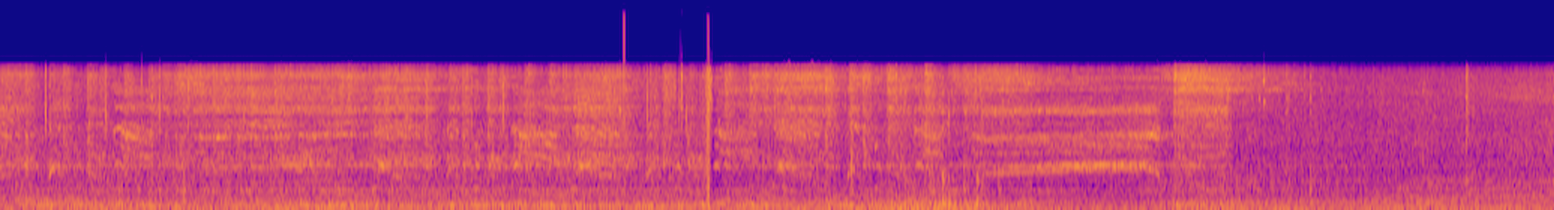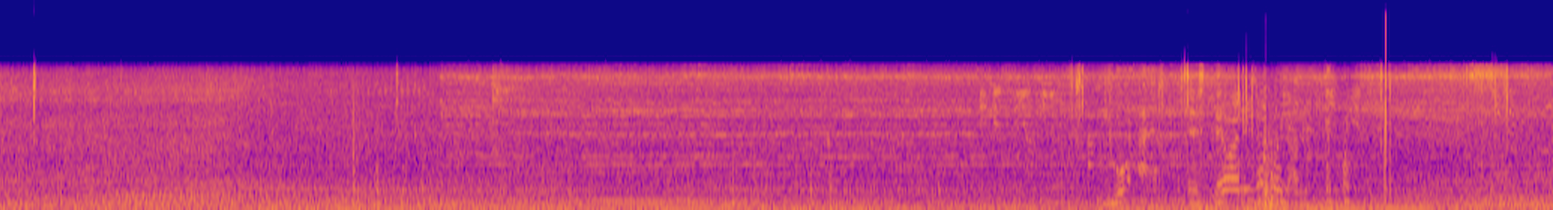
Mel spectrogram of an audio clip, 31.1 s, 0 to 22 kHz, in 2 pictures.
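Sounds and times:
music: 0:00.0 - 0:13.4, 0:19.9 - 0:31.0
car engine and tyre noise: 0:00.0 - 0:31.0.

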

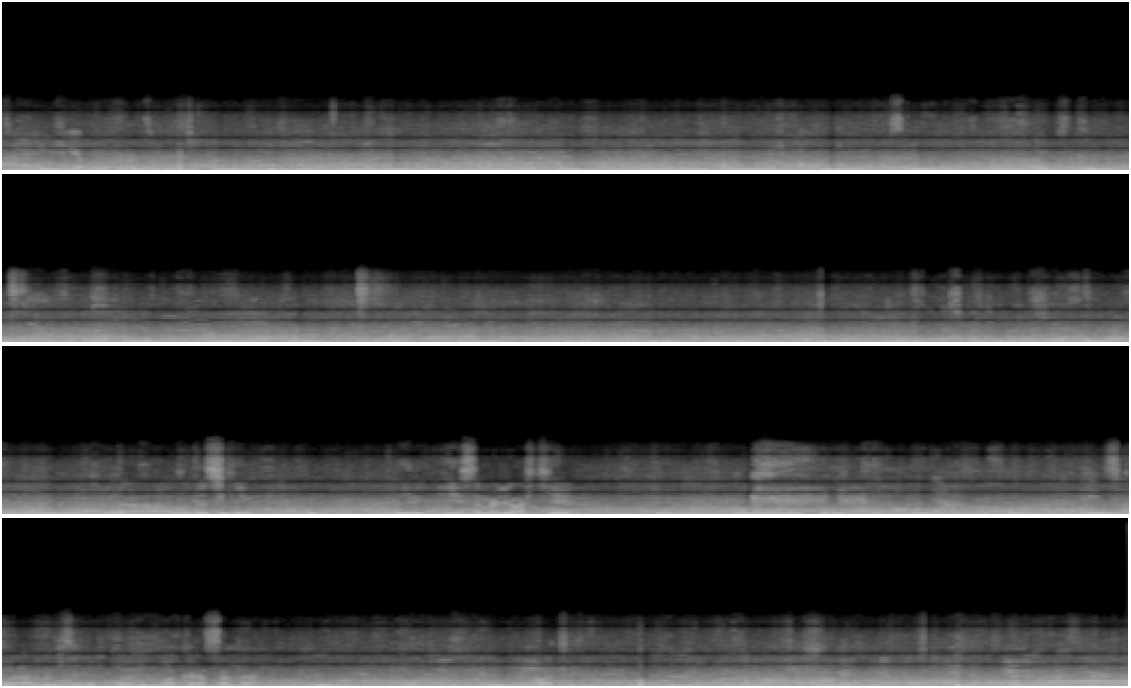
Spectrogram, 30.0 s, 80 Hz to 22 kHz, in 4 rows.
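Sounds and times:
crowd babble: 0:00.0 - 0:30.0
music: 0:00.0 - 0:30.0.

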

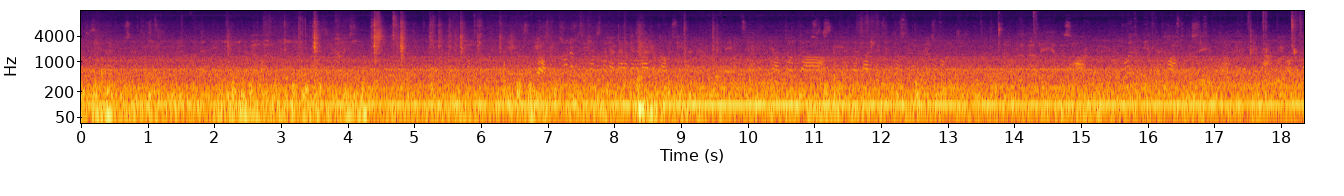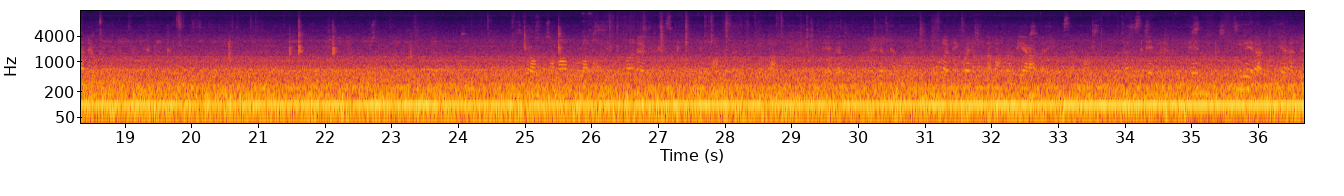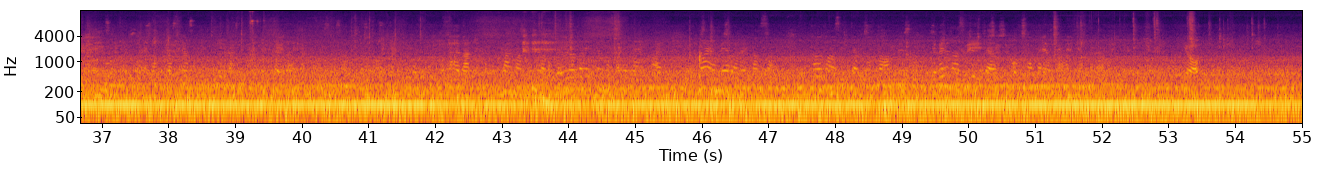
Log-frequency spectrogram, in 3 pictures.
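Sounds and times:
train cabin hum: 0:00.0 - 0:55.0
train running gear rumble: 0:00.0 - 0:55.0.

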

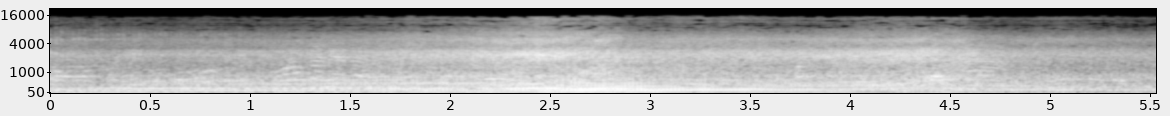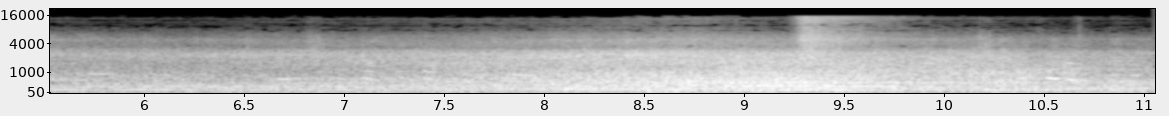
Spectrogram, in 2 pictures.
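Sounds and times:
heavy vehicle passing: 0:00.0 - 0:11.0.

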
